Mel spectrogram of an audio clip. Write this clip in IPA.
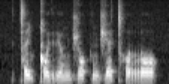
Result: ǀ ɛ ʎ ǃ ɔ rʲ ɔ n d͡ʒ ɔ k n d͡ʒ ɛ ǀʰ ɔ r ɔ

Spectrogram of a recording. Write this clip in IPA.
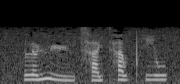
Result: l ɵ˨˥ ɥ m yː˨˩ m t͡sʰ ɐ˨˥ j t̪ʰ ɐ˧ w pʰ iː˧ w

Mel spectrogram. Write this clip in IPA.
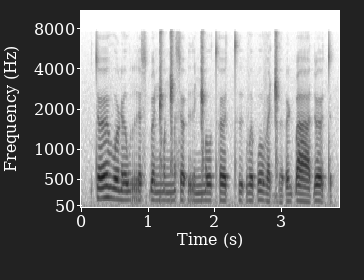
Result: t œː v oː ɳ əː w r œ s ɓ œ ŋ͡ǁ o ŋ͡ǁ ə s œ ʔ r ɨ ŋ͡ǁ oː t̪ʰ œː t t̪ʰ ɨː ʔ v əː p o v æ ɡ͡ǁ œ ʔ əː ɳ ɓ aː ɗ œ t

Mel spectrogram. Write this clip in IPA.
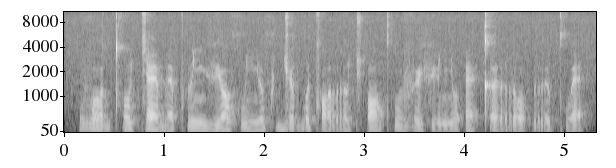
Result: v o d tʰ o c ɛ b ɛ pʰ ɯ ɲ vʲ ɔ xʷ ɨ ɲ ø xʷ ɟ ʏ ɡʷ ɨ tʰ ɔ r o c ʔ ɔ kʷʰ ɯ v ʏ fʲ ɔ ɲ o ʔ ɛ kʼ ə r o ʔ r ɯ kʷʰ ɛ

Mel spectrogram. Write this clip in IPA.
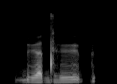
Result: ɓ ʉ ɐ̯ dʱ ʉ p

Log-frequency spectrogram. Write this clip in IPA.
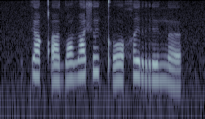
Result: k ɛ˦ qʼ o˨ d ɔ˦ ðˤ ɛ˦ ʃ y˦ kʼ o˨ χ i˦˨ r y˦ ŋ œ˨

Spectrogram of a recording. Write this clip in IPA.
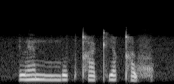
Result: l ɛ̃ mː o b qʰ ɛ kʰ i qʰ ə xʷ

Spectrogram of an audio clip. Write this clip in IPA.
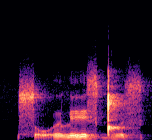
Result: s ɔ̰ ə̯ l e z ɡ͡ǃ ə z

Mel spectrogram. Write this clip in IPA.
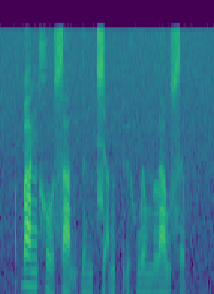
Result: ɓ a˧ ŋ x o˧˩ s a˧˩ n ɗ ə̤˨˩ n t͡ɕ a̰˧˥ n ʔ ɨ̰˧˥ h w ə˧ m l a˧ w s ə˨˩ p̚

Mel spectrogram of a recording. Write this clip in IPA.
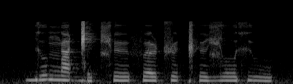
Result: ɡʲ o ŋ a ɡ͡ǁ ə t͡ɕʰ ø f œ ʈ͡ʂ ø ǁʰ ø ʑ o xʲ u

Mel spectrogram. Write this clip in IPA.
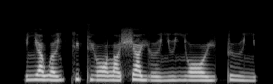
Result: ʎ a w ɐ ʎ kʲ ɘ tʲ ɔː lˠ ɐ ʃ a j ɘː ʎ ɨ ʎ ɔː j t ɨ ʎ

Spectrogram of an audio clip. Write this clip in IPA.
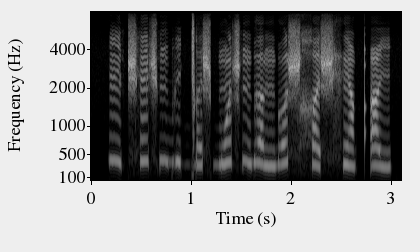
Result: ĩ˧˩ t͡ʃʰ ẽ˨˦ ʃ m b i˧˩ ɡ͡ǀ ɐ˧˩ ʃ b ɔ̃˨˦ ʃ ŋ ɡ ɐ˧˩ ŋ ɡ ɔ˨˦ ʃ χ ɐ˧˩ ʃ x ẽ˧˩ qʼ i˧˩

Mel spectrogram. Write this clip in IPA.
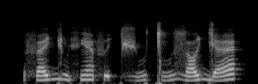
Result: f æ˨˥ ɟ ṳ˥˩ fʲ æ̃˦ f ḛ˥˩ c ʒ o̤˨˥ ǀ o̤˨˥ z ɒ˨˥ ɟ æ˨˥

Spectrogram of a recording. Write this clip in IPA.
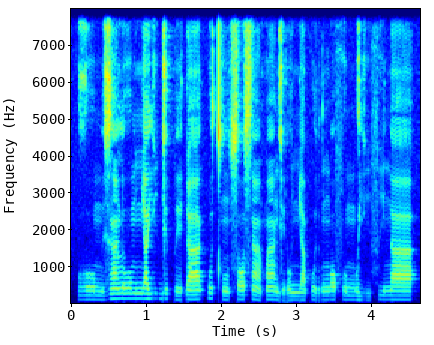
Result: ɣ oː˨ m ɪ˨ ɣ ã˦ l oː˦ m ɲ a˦ j i˦ ɡ e˦ p e˨ ɗ aː˦ k͡p ʊ˦ tʰ ũ˨ s ɔ˦ s ã˦˨ p ã˦ ɡ e˨ ɾ o˦ ɲ a˦ p ʊ˦˨ r ŋ ɔ˦ f ʊ˦ m ʊ˦ j i˨ f i˦ n aː˦

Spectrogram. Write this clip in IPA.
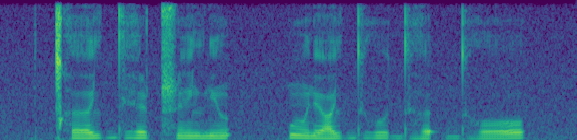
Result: ǀʰ ə lʲ dʱ e ʈ͡ʂ ĩ lʲ ɾʲ ũ ʔ pː ũ ɾʲ ɒ lʲ dʱ u dʱ ə ʔ dʱ o

